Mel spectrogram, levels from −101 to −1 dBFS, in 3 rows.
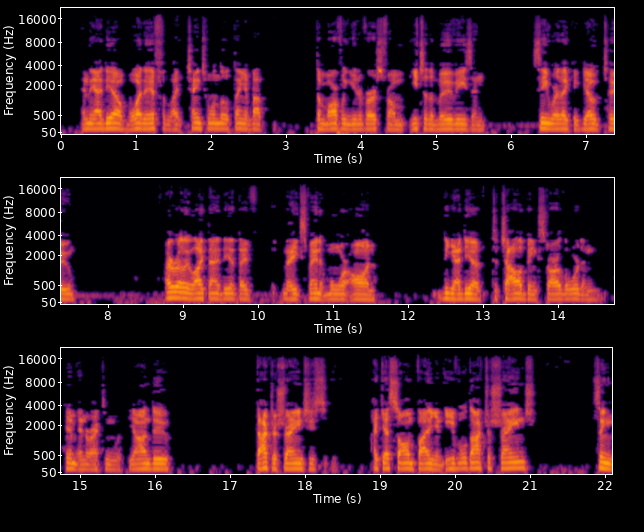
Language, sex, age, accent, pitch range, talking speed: English, male, 20-39, American, 115-135 Hz, 165 wpm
